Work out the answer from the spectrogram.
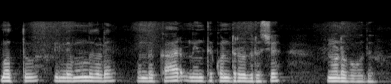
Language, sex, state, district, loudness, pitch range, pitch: Kannada, male, Karnataka, Koppal, -16 LUFS, 150-165 Hz, 160 Hz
